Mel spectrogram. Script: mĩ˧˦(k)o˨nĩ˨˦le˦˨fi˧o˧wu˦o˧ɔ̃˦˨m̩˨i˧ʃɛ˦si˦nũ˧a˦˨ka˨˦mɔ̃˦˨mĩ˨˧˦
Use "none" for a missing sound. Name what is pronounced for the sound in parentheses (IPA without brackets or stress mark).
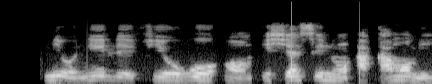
none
